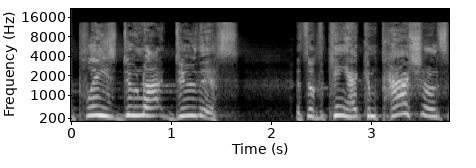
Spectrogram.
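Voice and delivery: loud, high storytelling sermon; full-force preaching. Acted. Pastor retelling the king and debtor, loud preaching. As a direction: tell the parable with fire.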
